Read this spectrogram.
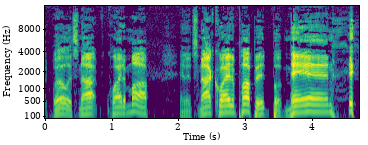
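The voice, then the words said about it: Bad Simpsons cartoon impression. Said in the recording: “terrible Simpsons impression.”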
